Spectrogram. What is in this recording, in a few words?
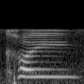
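"keoi1", Cantonese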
